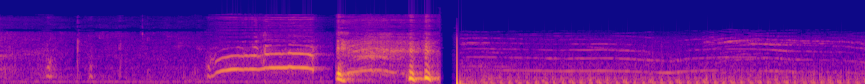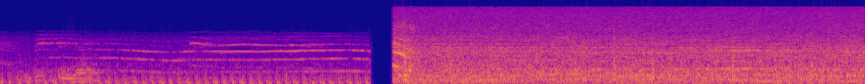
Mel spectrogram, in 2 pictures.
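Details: Kittens meowing: a few loud, rising-then-falling meows early on, then a stretch of softer wavering tonal mews, cut off by a burst of steady hiss near the end.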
